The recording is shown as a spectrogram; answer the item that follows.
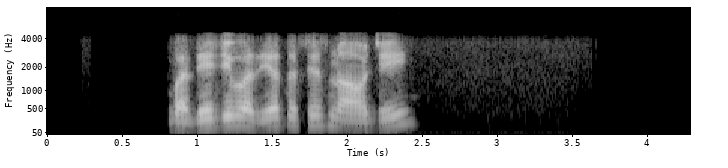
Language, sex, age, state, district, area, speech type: Dogri, male, 18-30, Jammu and Kashmir, Samba, rural, conversation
